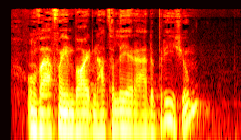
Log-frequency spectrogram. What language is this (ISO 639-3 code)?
fry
